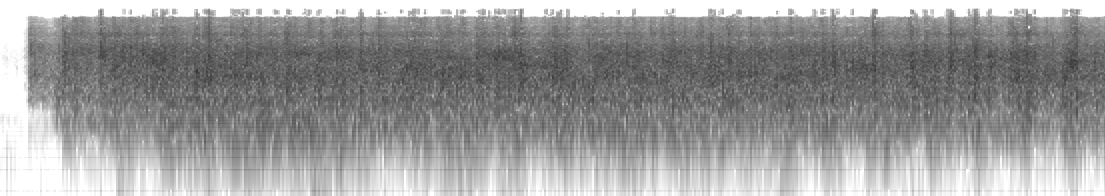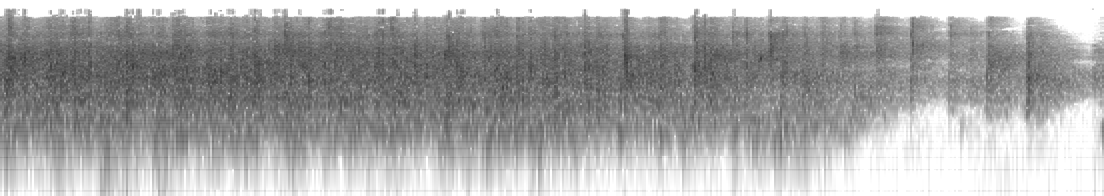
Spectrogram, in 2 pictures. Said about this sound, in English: I was hoping for a bit of a faster clap than that tonight, actually.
